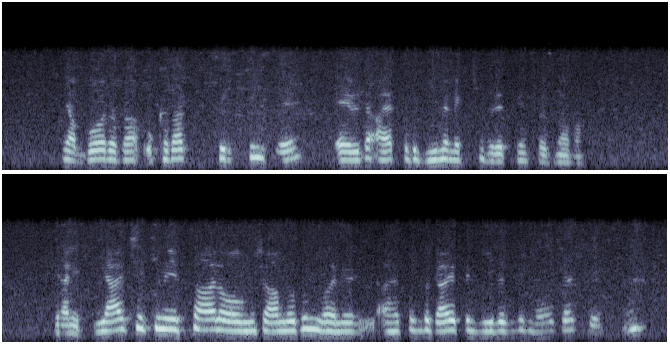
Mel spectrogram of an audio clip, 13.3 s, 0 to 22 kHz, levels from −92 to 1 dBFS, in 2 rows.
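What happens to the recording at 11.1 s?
At 11.1 s the noise suppressor is cutting into the speech itself. This speech cut by the noise suppressor runs from 10.18 to 13.11 s, affecting roughly one and a half seconds in all. The suppressor mistakes quieter speech for noise and pulls it down by as much as about 20 dB. Soft sounds and endings come out faint or swallowed.

Noise suppressor artifacts are also present here, as throughout the clip. The background is lowered by about 21 dB, band by band, frame by frame. It dips in the gaps and rises under the speech.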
